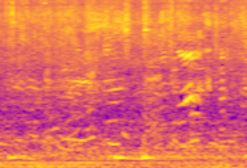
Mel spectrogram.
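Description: Indistinct chatter of several people talking at once, no single voice clear, over a low steady hum.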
